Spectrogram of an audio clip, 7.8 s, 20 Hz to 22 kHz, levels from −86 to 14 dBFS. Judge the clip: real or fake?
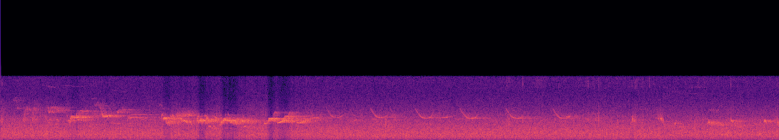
real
